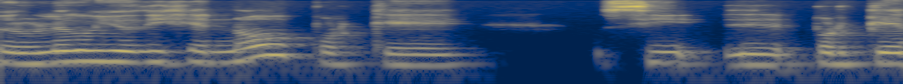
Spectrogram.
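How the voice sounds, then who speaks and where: A woman's voice, dark and mellow in tone, comes at medium pitch and a moderate pace with ordinary pitch variation in a very clean recording over a silent background. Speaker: novelist. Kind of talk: interview. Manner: halting.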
